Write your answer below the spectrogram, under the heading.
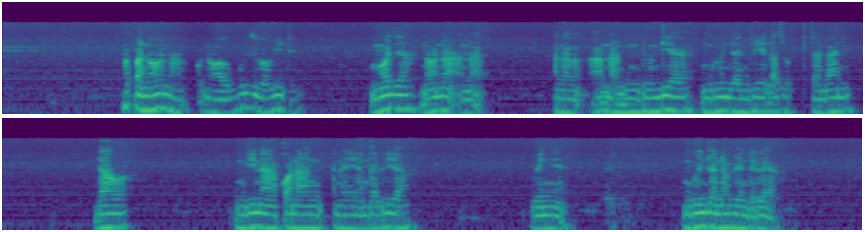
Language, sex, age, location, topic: Swahili, male, 18-24, Nakuru, health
